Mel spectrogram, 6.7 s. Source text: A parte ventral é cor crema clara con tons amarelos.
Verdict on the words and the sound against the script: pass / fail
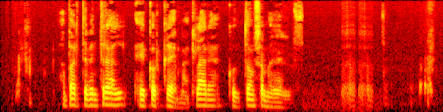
fail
